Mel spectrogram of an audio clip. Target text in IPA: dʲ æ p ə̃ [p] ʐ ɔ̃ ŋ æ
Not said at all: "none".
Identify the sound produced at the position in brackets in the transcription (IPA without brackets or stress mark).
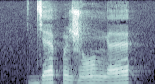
none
